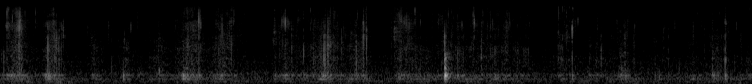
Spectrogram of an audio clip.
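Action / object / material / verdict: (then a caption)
scrape / pressed-powder highlighter crushed with a brush on a dish / pressed powder / none. A makeup brush with a silver ferrule and white handle mashes and scratches through pink shimmery pressed-powder highlighter that has been broken into solid, dry-to-crumbly chunks and powder, crushing them against a small white octagonal dish. Quiet, irregular crunches and gritty scratching sound throughout with bright hiss, including one sharper crunch midway.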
